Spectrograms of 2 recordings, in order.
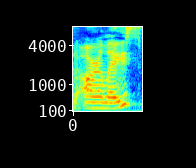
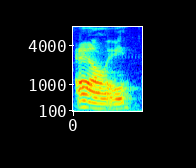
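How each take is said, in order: First: The name is said with an English pronunciation. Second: The name is said with a non-English pronunciation. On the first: "we English would probably pronounce it Arles" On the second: "I actually asked her how to pronounce it, and it's Arles"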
